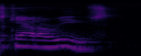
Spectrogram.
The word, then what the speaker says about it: Keanu Reeves: I didn't know that was Keanu Reeves.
